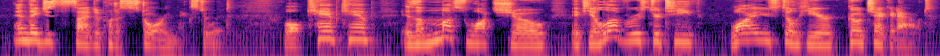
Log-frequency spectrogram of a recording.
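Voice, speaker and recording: A man's voice: a little high, fairly bright tone. A man hosting a scripted comedic cartoon review, casual and theatrical in his delivery.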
